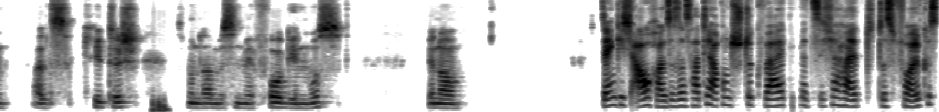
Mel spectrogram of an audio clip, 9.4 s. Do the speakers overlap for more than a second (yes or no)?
no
